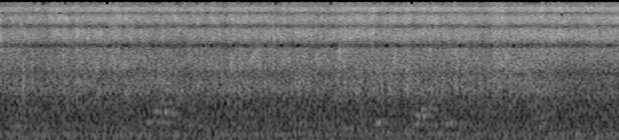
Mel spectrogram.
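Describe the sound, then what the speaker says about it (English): Chicken searing over high heat in a hot pan, a steady broadband sizzle that holds evenly throughout, close and fairly loud with no pauses. "I'm going to crank it up and sear this a little bit faster"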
